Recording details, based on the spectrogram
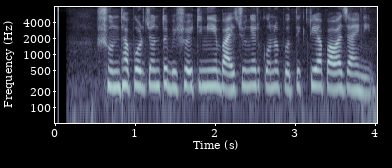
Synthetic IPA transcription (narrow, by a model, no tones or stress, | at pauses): ʃond̪ʱapoɾd͡ʑont̪obiʃɔeʈinijebajt͡ɕuŋeɾkonopɾot̪ikɾijapaoad͡ʑaeni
